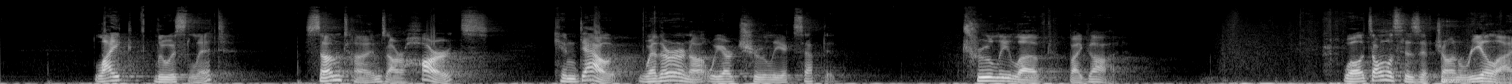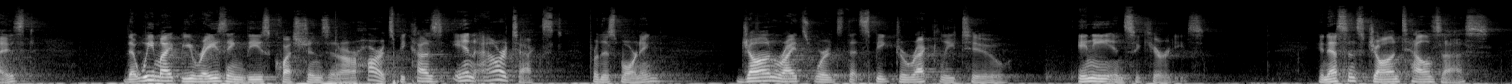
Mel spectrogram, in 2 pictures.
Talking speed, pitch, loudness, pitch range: 115 wpm, 120 Hz, -18 LUFS, 110-140 Hz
